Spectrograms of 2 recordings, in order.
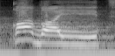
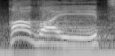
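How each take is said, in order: The two takes are said the same way.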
